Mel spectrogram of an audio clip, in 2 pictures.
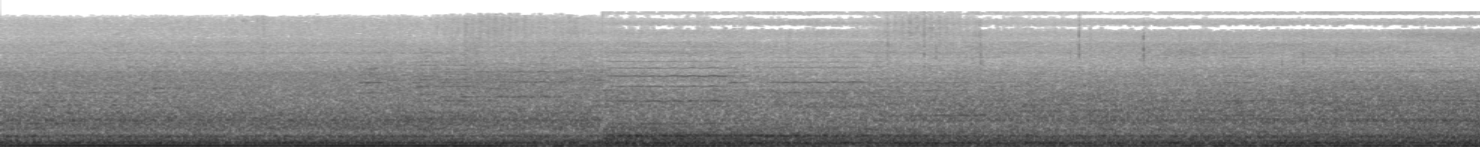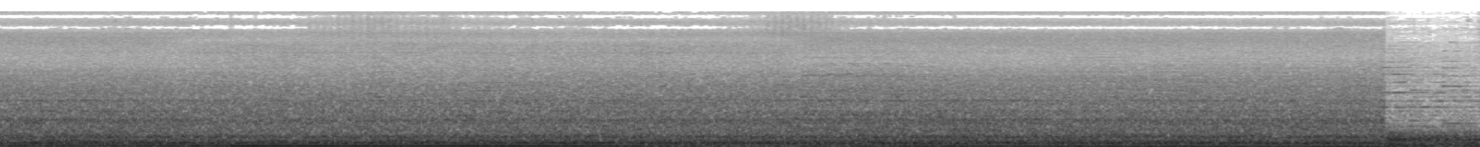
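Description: Steady, loud low rumble of an airliner cabin in flight: jet engine and airflow noise.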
